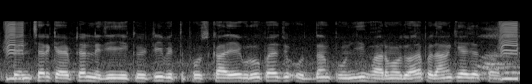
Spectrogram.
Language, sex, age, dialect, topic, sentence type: Hindi, male, 18-24, Awadhi Bundeli, banking, statement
